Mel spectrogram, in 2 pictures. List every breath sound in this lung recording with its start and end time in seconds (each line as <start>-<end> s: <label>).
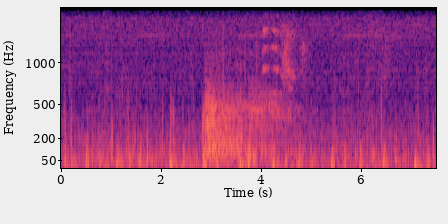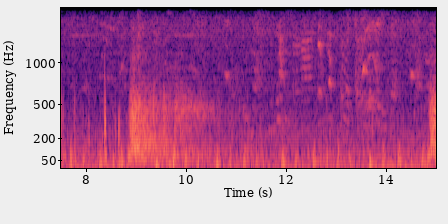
2.75-3.66 s: inhalation
3.65-4.79 s: exhalation
8.71-9.76 s: inhalation
9.73-10.78 s: exhalation
14.86-15.00 s: inhalation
